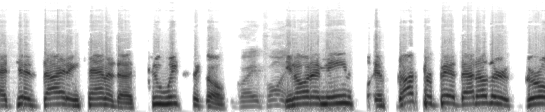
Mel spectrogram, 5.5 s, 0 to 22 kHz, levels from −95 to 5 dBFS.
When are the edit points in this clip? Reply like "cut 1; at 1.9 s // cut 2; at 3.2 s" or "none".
cut 1; at 3.7 s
